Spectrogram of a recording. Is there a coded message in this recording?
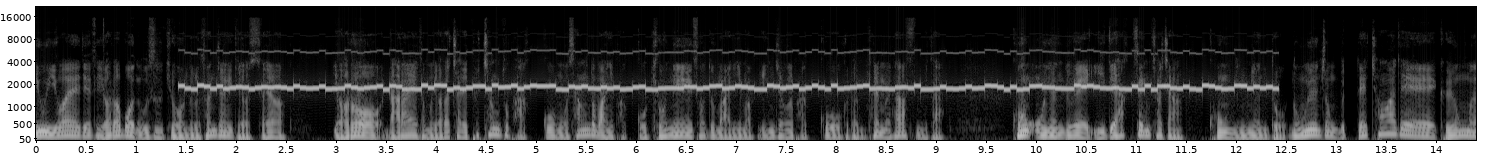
Yes: multi-tone FSK (Olivia or MFSK type), about 250 Hz wide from 1.4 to 12.4 s, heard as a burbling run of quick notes, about 15.625 baud, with speech in Korean.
